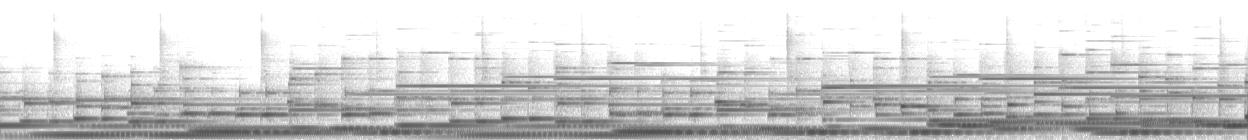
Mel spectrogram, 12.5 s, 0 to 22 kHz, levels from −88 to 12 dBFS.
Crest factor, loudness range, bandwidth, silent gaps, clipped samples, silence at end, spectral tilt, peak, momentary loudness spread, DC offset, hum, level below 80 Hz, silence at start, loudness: 14 dB; 2 LU; 8 kHz; none; under 0.1%; 0 s; -8.5 dB/octave; -12 dBFS; 5 LU; under 0.1%; none; -58 dBFS; 0 s; -28 LUFS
